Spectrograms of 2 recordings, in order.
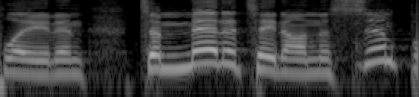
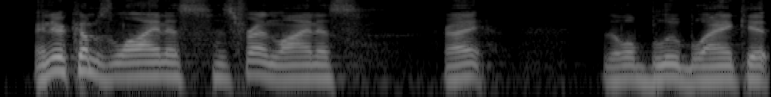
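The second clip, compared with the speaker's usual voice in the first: ordinary talk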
